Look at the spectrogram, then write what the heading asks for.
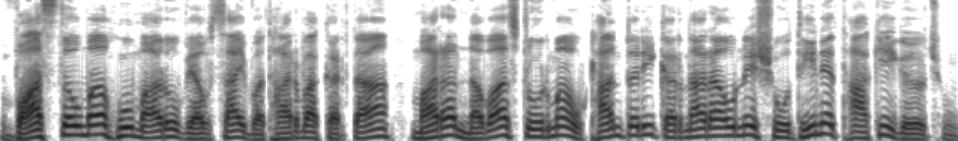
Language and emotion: Gujarati, disgusted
